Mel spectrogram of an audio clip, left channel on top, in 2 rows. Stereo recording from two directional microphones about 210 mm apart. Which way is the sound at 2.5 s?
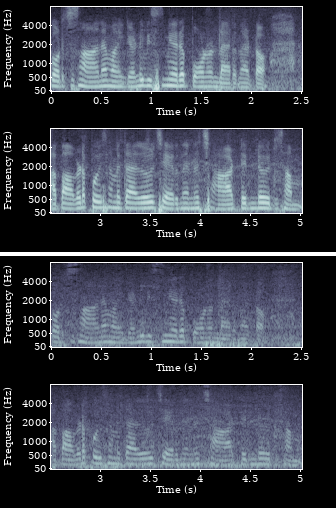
45° left (ahead or behind).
